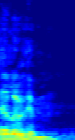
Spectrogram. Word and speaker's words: Elohim: You are certain this man's name is not my hole. It's not. The greater purpose of which you are also part. It's Elohim.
